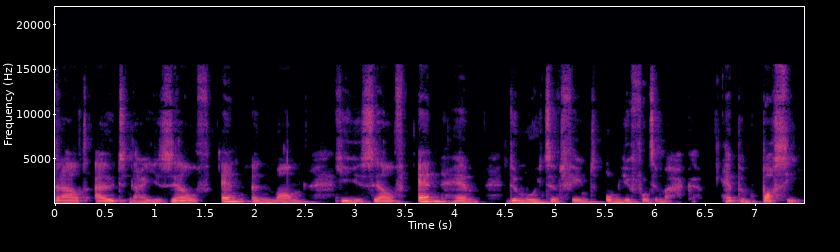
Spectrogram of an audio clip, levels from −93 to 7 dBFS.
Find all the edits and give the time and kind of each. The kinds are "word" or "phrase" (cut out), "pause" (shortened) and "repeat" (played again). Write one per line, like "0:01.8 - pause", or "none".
0:02.8 - word
0:05.0 - word
0:05.9 - word
0:06.5 - pause

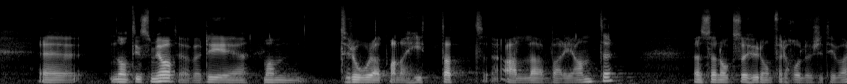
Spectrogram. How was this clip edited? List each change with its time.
0:01.7 - word
0:02.6 - phrase

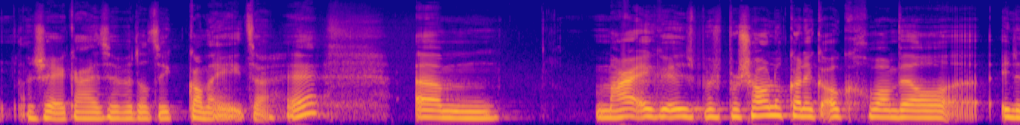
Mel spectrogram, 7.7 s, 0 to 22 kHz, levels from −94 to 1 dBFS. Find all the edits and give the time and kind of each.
0:04.0 - pause

